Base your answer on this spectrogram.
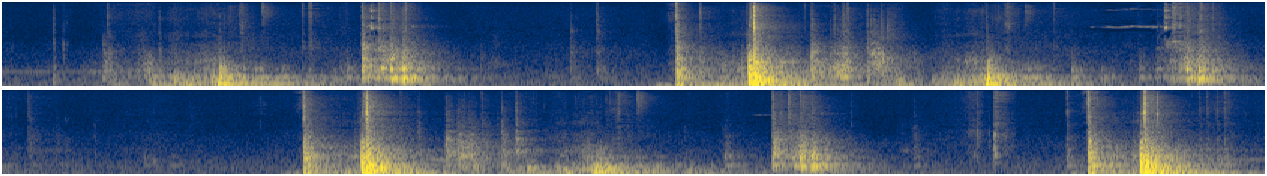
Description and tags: We will use this sounds to create a sound postcard.
barcelona, sonicsnaps, sonsdebarcelona, spain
